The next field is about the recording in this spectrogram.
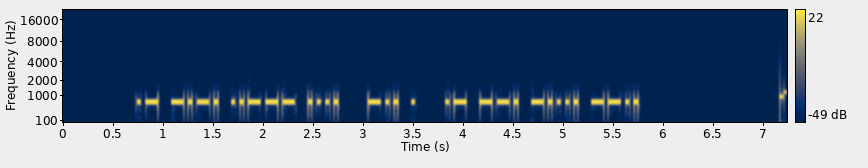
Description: Morse code, heard as a keyed tone, about 28 wpm, 700 Hz. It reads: AC2H DE AG6Z
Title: USA Callsign DE Callsign - 4 Characters - 28wpm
